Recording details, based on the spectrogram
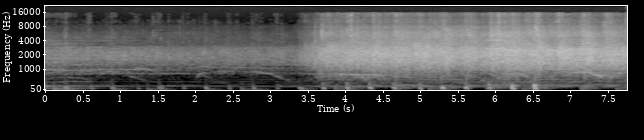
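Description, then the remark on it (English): A crowd breaks into applause, starting as scattered claps and swelling halfway through into a dense, steady wash of hand clapping, with some low thumps and murmuring underneath. “Cheers and leader, a big hand clap.”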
